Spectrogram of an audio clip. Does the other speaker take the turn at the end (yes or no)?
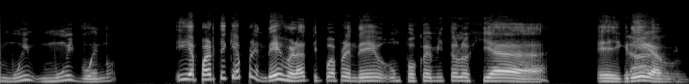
yes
